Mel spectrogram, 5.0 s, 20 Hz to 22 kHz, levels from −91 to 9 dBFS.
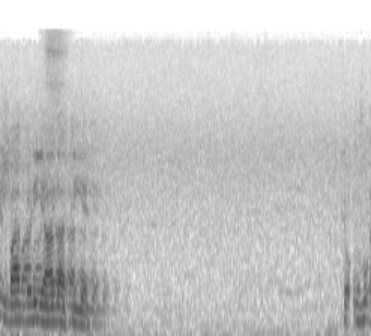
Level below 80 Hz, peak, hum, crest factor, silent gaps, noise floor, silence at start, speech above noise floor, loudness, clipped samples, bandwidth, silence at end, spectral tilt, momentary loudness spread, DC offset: -58 dBFS; -10 dBFS; none; 20 dB; none; -49 dBFS; 0 s; 23 dB; -26 LUFS; under 0.1%; 16 kHz; 0 s; -5.5 dB/octave; 22 LU; under 0.1%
